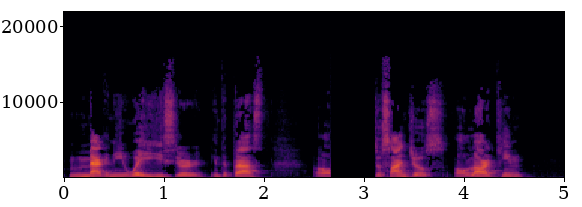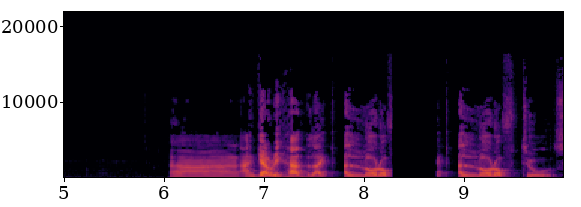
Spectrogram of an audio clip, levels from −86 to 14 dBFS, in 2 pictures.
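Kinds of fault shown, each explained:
Stream reconnect: at 2.66 s and 8.28 s (after "had like") the connection drops for 0.44 s and 0.45 s, then a fresh decoder resumes roughly half a second later, then 0.7 s earlier.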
